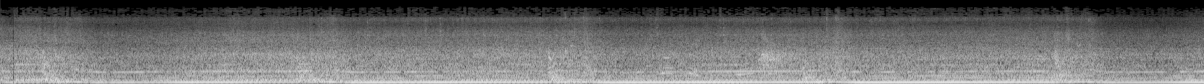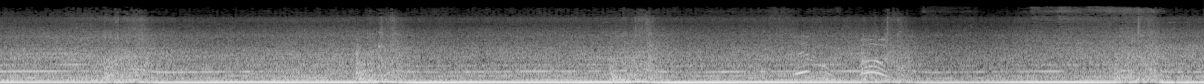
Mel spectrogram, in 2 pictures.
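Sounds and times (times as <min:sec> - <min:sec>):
diesel engine droning: 0:00.0 - 0:24.0
wet concrete pouring: 0:00.0 - 0:24.0
pump knocking: 0:02.4 - 0:11.2, 0:15.4 - 0:16.7, 0:18.0 - 0:19.0.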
